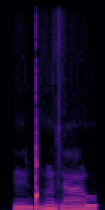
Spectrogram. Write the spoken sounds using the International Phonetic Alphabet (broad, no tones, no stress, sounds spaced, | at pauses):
ẽ ɡ͡ǃ ə̃ z ã ʊ̯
